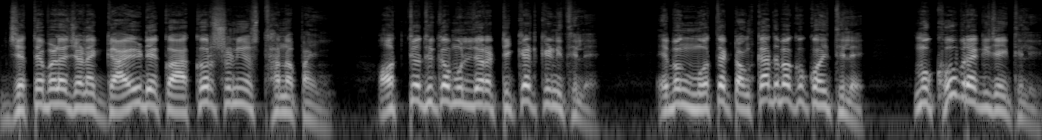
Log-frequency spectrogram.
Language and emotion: Odia, angry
